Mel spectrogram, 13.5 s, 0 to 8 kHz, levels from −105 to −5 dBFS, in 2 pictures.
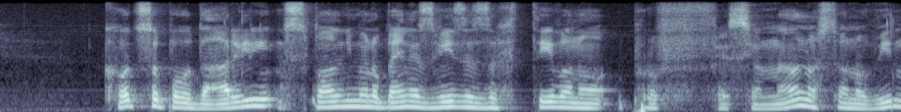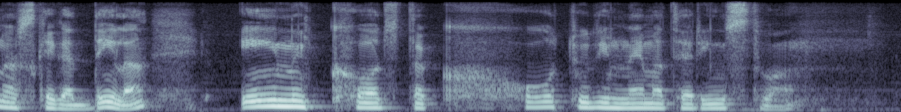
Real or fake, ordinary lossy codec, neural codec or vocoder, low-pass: real; none; none; 7.2 kHz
